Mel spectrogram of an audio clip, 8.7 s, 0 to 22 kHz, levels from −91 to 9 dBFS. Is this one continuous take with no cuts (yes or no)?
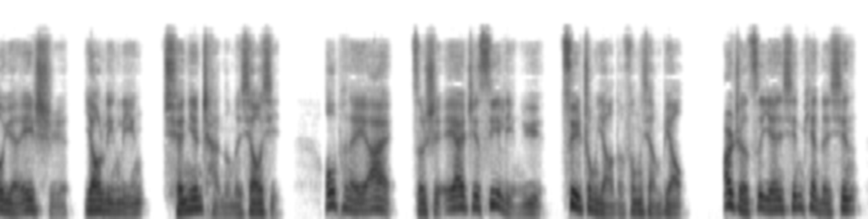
yes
